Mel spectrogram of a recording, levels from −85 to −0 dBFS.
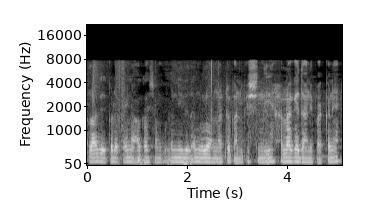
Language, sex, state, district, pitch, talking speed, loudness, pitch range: Telugu, male, Andhra Pradesh, Sri Satya Sai, 110 Hz, 150 wpm, -20 LUFS, 105-110 Hz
